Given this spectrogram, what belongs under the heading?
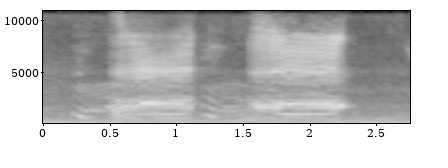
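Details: A baby on Pumani bubble CPAP during monitoring and nasal care (suctioning, saline drops for blocked nostrils) gives two loud, high-pitched crying bursts with a clear tonal quality.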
